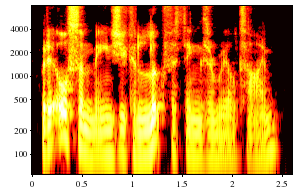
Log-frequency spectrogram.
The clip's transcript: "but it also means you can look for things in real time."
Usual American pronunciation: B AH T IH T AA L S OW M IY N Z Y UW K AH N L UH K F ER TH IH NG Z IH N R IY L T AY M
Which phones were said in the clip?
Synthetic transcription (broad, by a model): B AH T IH T AA L S OW M IY N Z Y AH K AH N L UH K F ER TH IH NG Z IH N R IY L T AY M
